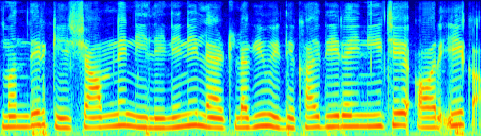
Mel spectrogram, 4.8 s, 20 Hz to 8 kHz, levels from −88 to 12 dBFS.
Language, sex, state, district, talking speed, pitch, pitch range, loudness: Hindi, male, Uttar Pradesh, Deoria, 200 wpm, 230 Hz, 220-250 Hz, -11 LUFS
